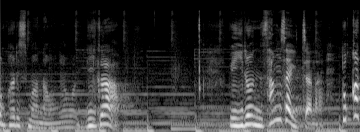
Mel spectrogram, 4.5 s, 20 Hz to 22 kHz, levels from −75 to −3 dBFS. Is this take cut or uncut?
uncut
